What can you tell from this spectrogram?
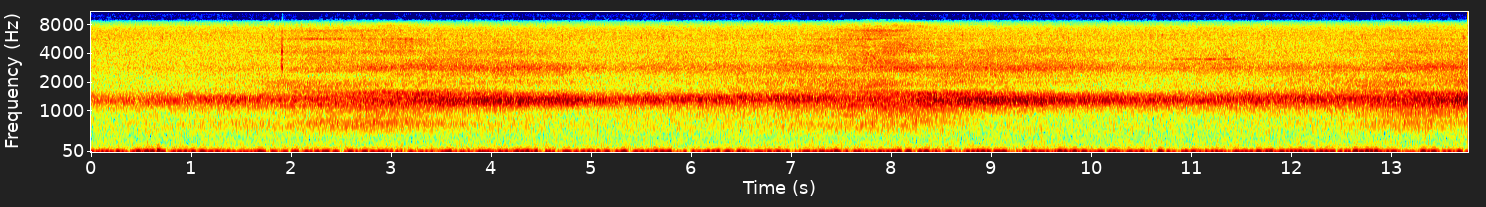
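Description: Riding a bicycle along a roadside cycle path: wind rumbling on the camera microphone under a steady high-pitched hum, with traffic on the adjacent road passing and swelling a little a couple of times.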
